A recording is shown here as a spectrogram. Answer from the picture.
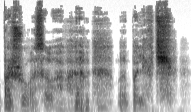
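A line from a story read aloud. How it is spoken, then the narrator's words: Strained breathless. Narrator (Russian): сдавленно выдохнул Аверин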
